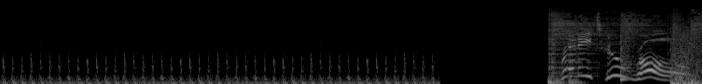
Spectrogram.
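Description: Rapid gunfire from the Four Flasks video game: a fast, even run of repeated shots for several seconds, then a sudden cut to silence, followed by louder, brighter game sounds.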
